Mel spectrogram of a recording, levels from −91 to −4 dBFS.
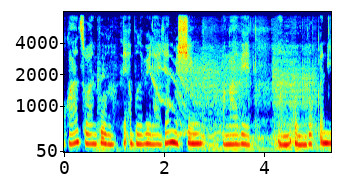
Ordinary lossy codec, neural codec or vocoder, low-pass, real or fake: none; none; 7.2 kHz; real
